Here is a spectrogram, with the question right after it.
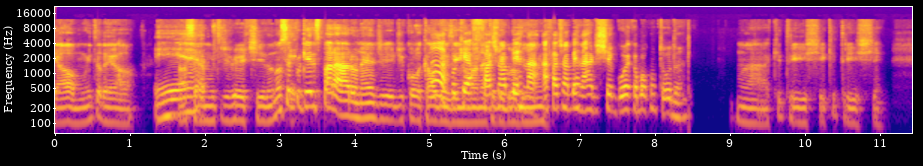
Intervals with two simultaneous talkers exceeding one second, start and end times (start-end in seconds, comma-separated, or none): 5.0-6.6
